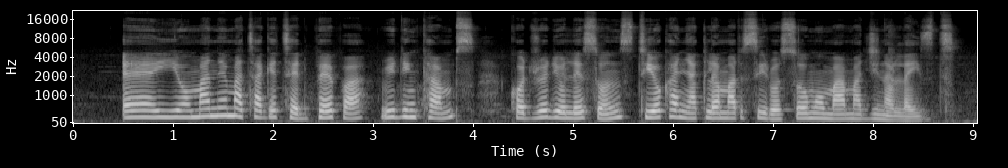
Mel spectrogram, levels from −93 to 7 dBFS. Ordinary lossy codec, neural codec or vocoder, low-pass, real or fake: none; none; none; real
